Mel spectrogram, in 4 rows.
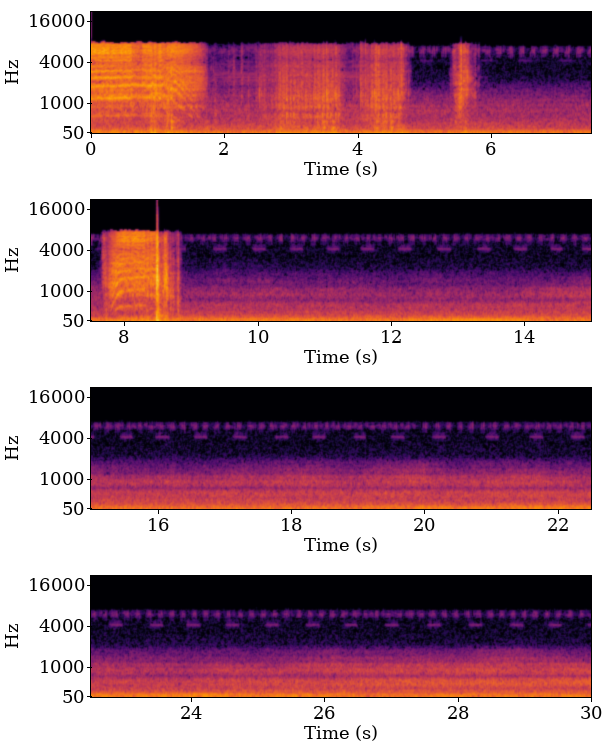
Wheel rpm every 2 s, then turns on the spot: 100, 10, 10, 20, 10, 0, 0, 0, 0, 0, 0, 0, 0, 0, 0.
2-4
